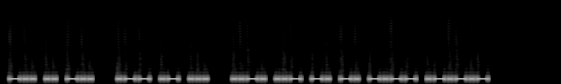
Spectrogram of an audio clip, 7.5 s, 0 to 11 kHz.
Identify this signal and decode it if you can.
Morse code, heard as a keyed tone, about 25 wpm, 690 Hz. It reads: DID WAS FUNNY.
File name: practice / 25wpm / Sentences with 2-Word Phrases - 25wpm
